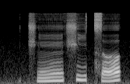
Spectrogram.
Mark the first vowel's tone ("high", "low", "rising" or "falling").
rising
